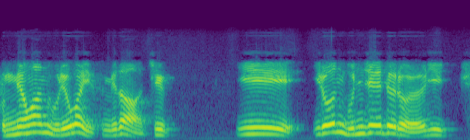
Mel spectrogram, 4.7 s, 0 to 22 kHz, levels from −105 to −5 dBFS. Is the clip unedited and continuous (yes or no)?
no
